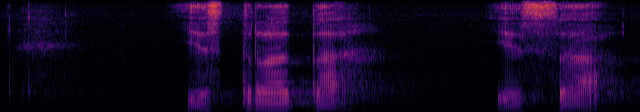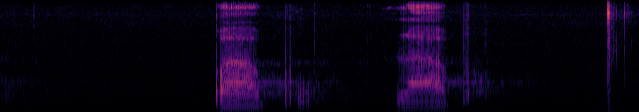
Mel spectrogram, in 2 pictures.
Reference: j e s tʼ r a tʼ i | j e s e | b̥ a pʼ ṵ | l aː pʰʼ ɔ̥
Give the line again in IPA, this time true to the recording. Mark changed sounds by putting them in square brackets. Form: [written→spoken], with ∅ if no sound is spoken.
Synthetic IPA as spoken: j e s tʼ r a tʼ [i→a] | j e s [e→a] | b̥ a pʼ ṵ | l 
